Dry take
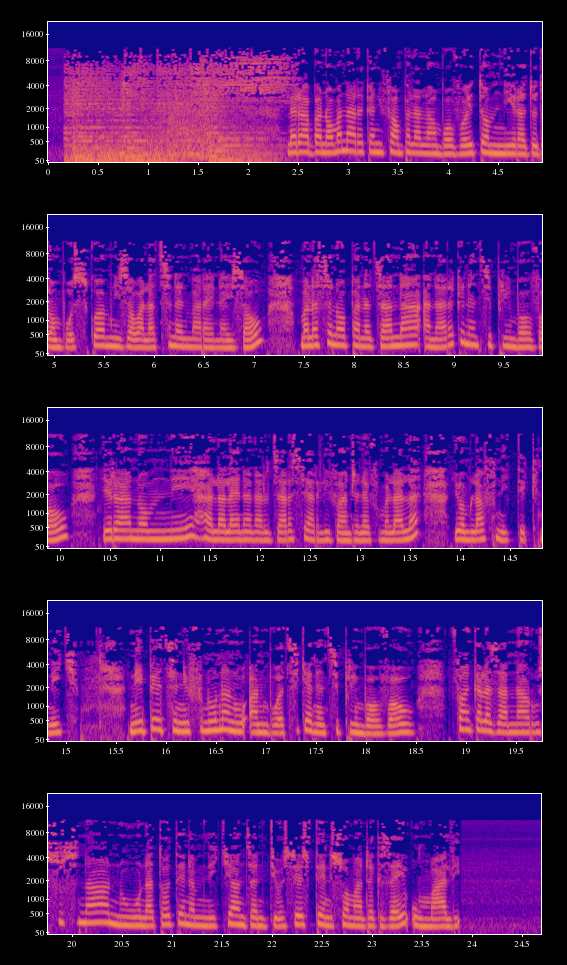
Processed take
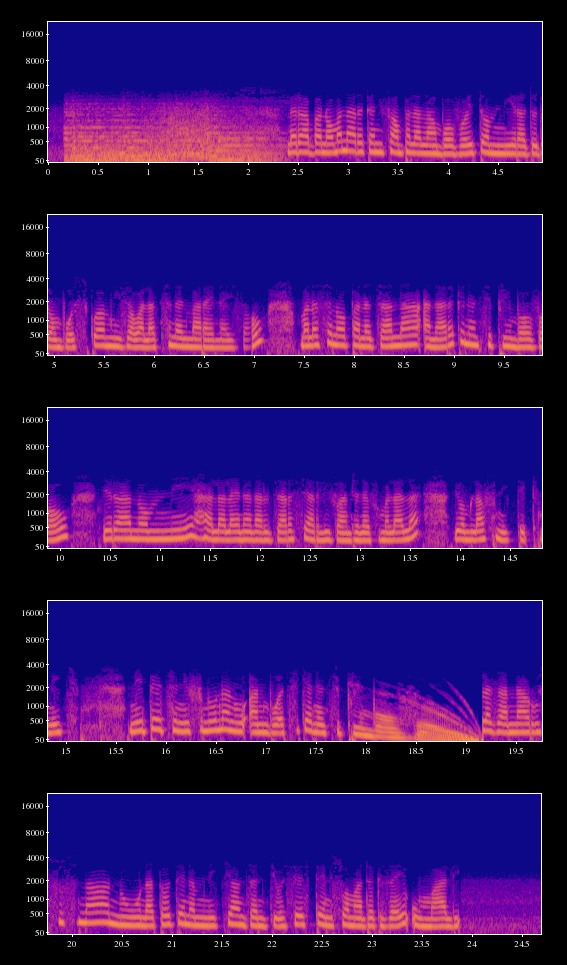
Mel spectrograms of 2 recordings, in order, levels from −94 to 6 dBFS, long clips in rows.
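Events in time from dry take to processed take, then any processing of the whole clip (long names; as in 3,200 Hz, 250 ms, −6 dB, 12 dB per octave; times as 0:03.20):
0:06.34–0:06.98: fade out equal-power
0:17.55: tape stop 1.62 s
whole clip: Bessel low-pass filter 970 Hz, order 8; brickwall limiter −24 dBFS; level +3 dB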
